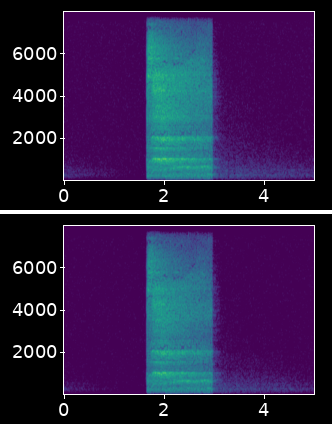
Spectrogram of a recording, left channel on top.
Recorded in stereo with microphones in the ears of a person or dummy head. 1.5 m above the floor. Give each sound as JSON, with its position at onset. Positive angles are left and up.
{"t": 1.6, "sound": "a shout", "side_deg": 5, "distance_m": 0.5}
